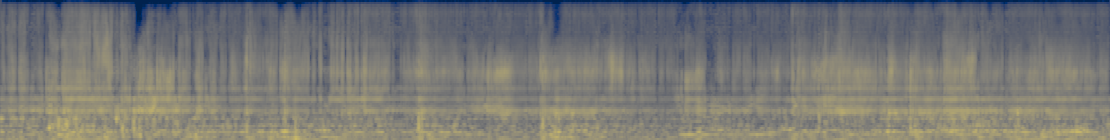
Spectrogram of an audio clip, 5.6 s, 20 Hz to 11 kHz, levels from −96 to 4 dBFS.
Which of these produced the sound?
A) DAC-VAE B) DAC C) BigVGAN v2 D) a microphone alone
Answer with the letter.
C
